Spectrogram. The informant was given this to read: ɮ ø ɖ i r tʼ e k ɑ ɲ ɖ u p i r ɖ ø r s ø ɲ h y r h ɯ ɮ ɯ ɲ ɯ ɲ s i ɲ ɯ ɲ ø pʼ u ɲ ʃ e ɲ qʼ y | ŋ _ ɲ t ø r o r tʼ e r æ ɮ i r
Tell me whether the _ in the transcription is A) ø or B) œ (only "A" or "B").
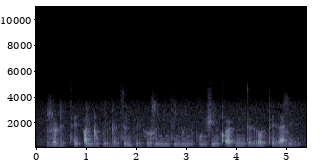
A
